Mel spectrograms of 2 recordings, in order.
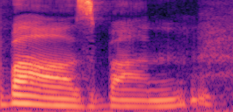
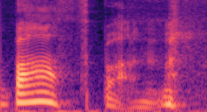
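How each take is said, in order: First: The word ends with a z sound. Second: The word ends with a th sound. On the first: The speaker calls it wrong. "Granny used to pronounce it as a baz bun" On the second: The speaker calls it right. "I only then found out that it was a bath bun"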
